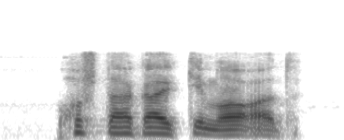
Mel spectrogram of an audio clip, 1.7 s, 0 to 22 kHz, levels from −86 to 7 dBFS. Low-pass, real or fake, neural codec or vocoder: 5.4 kHz; fake; codec, 16 kHz in and 24 kHz out, 0.8 kbps, FocalCodec, streaming, 65536 codes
